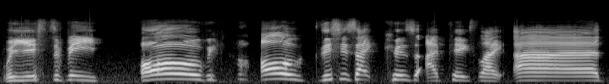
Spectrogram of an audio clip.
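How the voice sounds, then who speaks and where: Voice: medium pitch, slow, sharp tone, clean tone, no echo. A game streamer giving casual, effusive live commentary, slangy and prone to swearing. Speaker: streamer playing a video game.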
